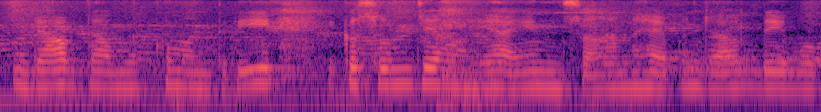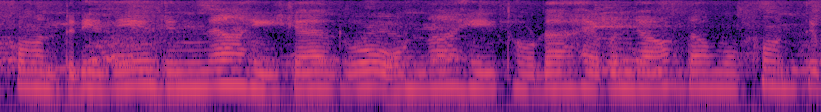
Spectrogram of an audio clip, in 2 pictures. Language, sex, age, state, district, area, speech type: Punjabi, female, 30-45, Punjab, Jalandhar, urban, spontaneous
